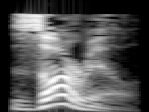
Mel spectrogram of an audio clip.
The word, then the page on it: zoril: British English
